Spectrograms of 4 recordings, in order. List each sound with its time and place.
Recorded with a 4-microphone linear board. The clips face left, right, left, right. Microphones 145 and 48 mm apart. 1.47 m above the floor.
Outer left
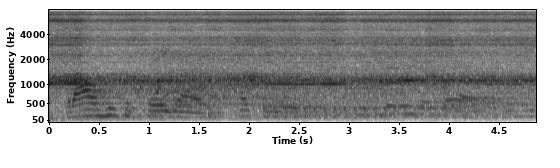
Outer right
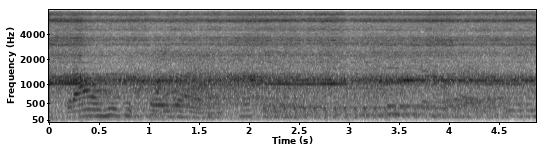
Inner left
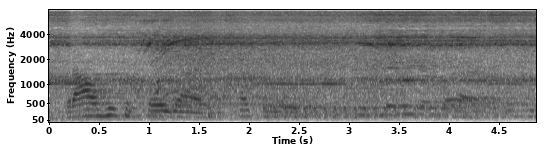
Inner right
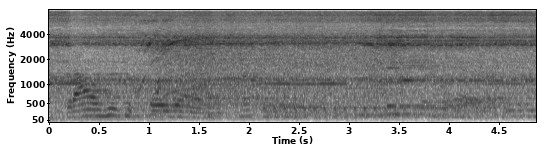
0.2 s a woman speaking: 20° left (ahead or behind), 1.2 m; by 4.9 s 90° left, 7 m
